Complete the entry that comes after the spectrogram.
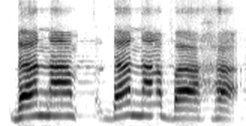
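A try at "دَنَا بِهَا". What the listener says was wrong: Panjang. Dana baha.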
